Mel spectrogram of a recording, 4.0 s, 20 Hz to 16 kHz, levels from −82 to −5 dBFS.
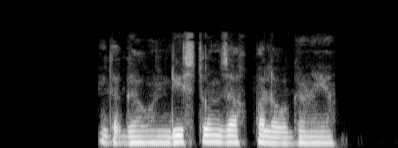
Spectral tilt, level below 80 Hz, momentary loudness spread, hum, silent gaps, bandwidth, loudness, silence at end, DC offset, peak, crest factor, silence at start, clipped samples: -8 dB/octave; -46 dBFS; 8 LU; none; none; 7.8 kHz; -16 LUFS; 0.65 s; under 0.1%; 0 dBFS; 16 dB; 1 s; under 0.1%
